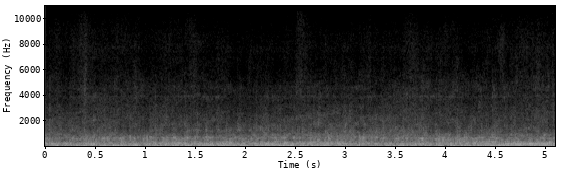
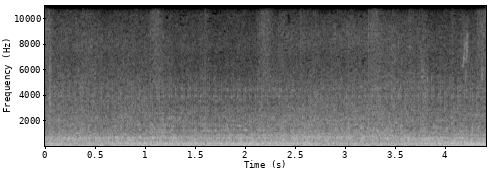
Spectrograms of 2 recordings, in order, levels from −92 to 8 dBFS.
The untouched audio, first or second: second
